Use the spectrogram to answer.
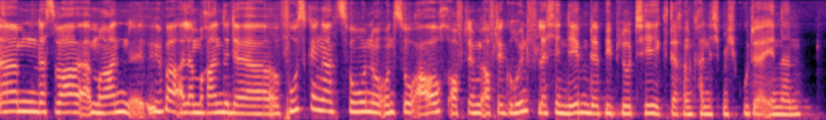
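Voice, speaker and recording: In a plain, everyday voice, a woman speaks at a moderate pace and medium pitch with ordinary pitch variation and hardly any pauses. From northern Hesse, Germany. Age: 50s. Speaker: politician. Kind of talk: interview.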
